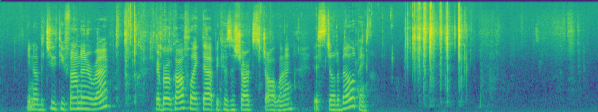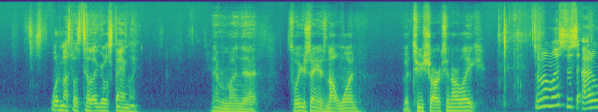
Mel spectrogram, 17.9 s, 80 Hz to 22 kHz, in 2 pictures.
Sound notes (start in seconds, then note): 5.7 crunching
